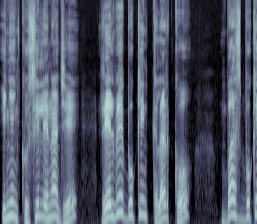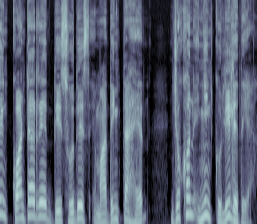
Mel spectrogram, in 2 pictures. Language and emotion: Santali, happy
